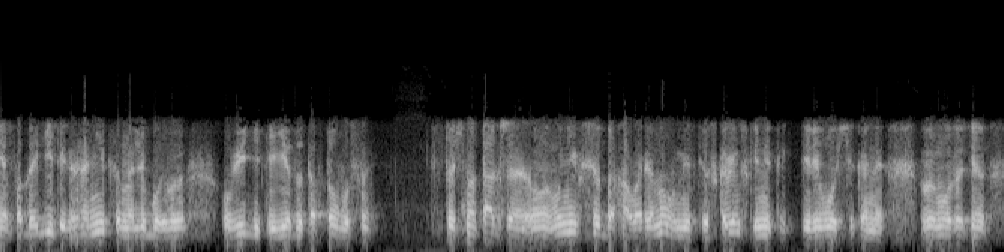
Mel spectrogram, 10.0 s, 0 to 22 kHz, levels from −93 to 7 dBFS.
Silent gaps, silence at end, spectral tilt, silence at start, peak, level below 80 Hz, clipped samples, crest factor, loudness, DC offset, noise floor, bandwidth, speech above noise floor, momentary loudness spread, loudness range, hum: none; 0 s; -3.5 dB/octave; 0 s; -4 dBFS; -60 dBFS; under 0.1%; 14 dB; -18 LUFS; under 0.1%; -57 dBFS; 3.9 kHz; 39 dB; 5 LU; 2 LU; none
